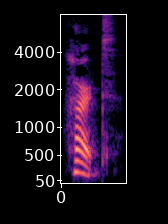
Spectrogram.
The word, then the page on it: heart: American English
